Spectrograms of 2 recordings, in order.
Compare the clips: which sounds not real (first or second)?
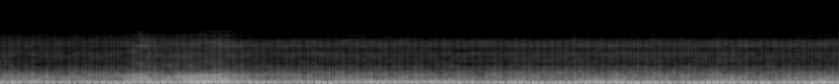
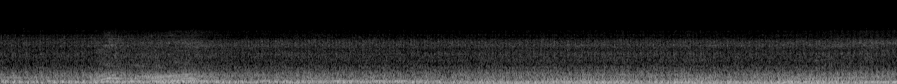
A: first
